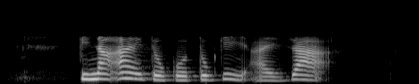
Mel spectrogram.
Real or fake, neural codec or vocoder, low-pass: real; none; 3.6 kHz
